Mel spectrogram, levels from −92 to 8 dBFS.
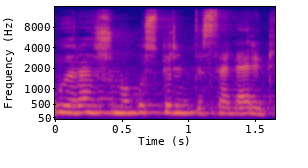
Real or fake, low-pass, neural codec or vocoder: fake; 14.4 kHz; vocoder, 44.1 kHz, 128 mel bands every 256 samples, BigVGAN v2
